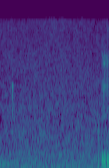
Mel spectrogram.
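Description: A short, low, guttural burp erupts near the end after a stretch of quiet background hiss, fairly loud, with a grunting, throaty quality.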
